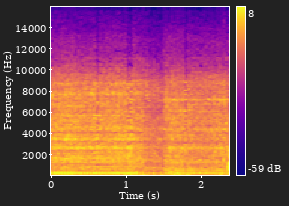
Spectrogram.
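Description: A Kawasaki KLR 650 motorcycle engine under way on a long ride, a loud, continuous close-up drone with steady thrumming pulses and wind rush, no voices.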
